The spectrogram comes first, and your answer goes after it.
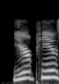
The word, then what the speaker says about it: European: European starts with an E, but it forces your mouth to make that year sound.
